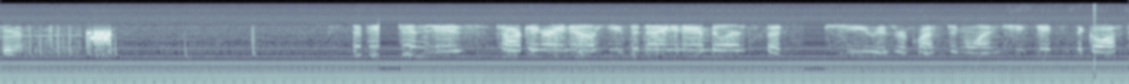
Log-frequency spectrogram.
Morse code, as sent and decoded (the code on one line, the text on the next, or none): none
